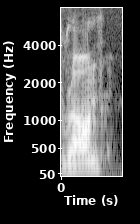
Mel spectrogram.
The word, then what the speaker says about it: Iran: But it's Iran, isn't it? It's not the Ran at all, it's Ron.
